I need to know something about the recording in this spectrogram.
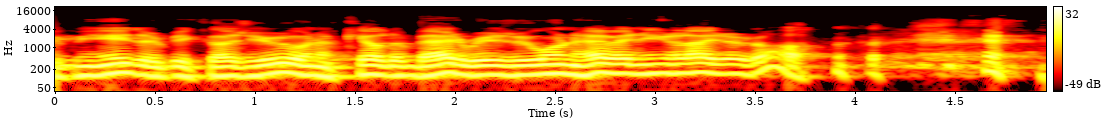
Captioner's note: laughs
